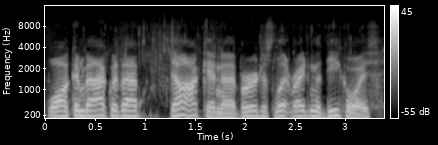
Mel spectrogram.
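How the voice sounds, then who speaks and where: A man's voice: a little high, a little fast, lo-fi sound, a little hiss or hum. Stuffed-up man on a marsh. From Nova Scotia, Canada. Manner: chatty, trailing off with "so" and "um". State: stuffed up from a cold. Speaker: hunting vlogger, channel host. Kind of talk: casual outdoor vlog narration. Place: outdoors at a tidal marsh.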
